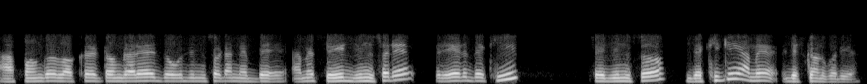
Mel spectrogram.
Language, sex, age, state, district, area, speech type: Odia, male, 30-45, Odisha, Balasore, rural, conversation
